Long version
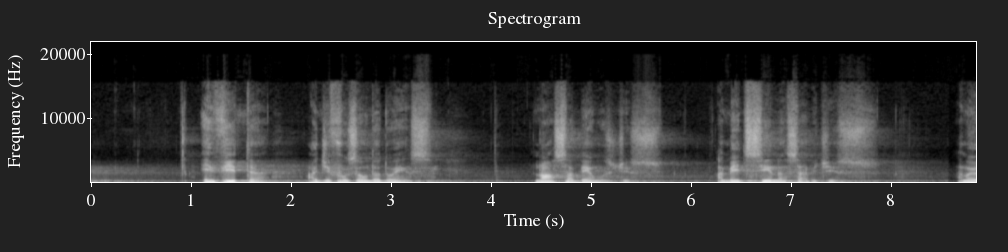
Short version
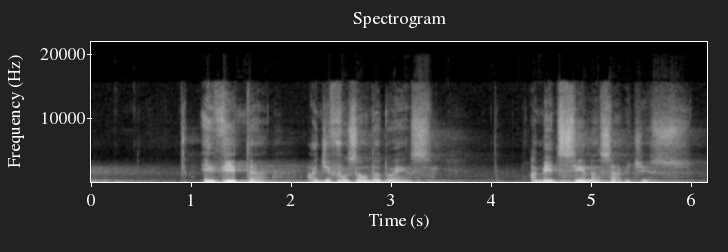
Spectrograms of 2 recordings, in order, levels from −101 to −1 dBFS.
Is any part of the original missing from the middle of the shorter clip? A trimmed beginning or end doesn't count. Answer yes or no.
yes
